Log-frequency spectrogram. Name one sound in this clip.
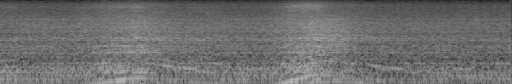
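A car engine idles with a deep, rough exhaust rumble close by.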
